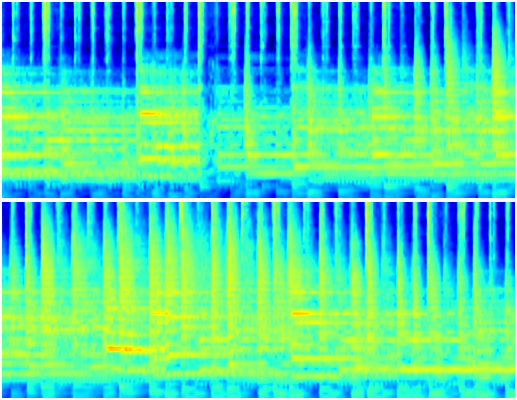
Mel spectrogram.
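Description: Background music: an instrumental track led by guitar, with a steady beat.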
